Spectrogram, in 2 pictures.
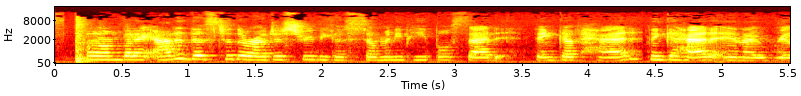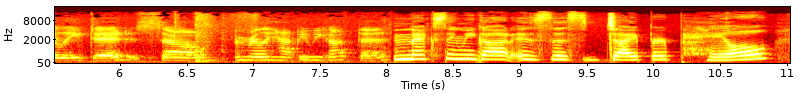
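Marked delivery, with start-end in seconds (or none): none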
